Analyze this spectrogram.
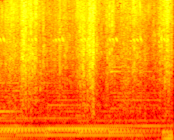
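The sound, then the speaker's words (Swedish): Papery rustling and scratching at a tent opening in quick irregular bursts, layered over a steady low humming drone, with no one speaking. “Det prasslar och krafsar alldeles vid tältöppningen.”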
